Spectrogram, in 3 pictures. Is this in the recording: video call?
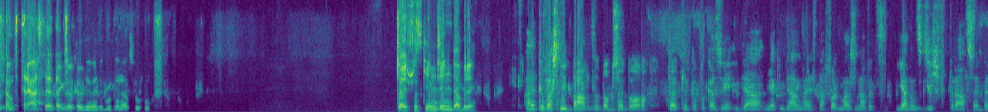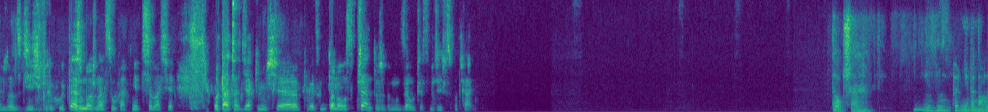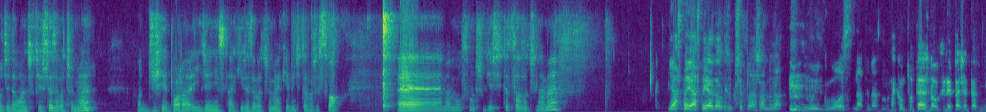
yes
